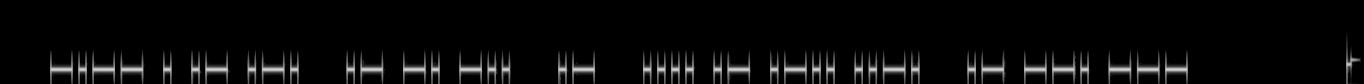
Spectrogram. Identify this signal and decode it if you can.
Morse code, heard as a keyed tone, about 17 wpm, 700 Hz. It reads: YEAR AND A HALF AGO
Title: Sets of 5 Words Encore 17wpm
